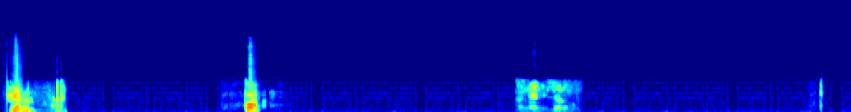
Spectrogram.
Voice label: Scottsdale Police, scanner audio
